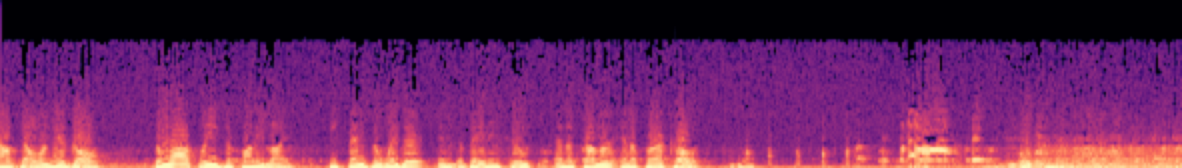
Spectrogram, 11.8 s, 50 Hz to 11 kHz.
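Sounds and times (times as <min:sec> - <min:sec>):
speech: 0:00.0 - 0:07.8, 0:10.1 - 0:11.4
low rumbling background: 0:00.0 - 0:11.8
hen cackling after laying an egg: 0:07.3 - 0:11.8.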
